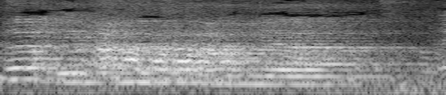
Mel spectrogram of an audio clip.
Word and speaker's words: metanoia: who taught me that the word is actually metanoia. So, fun fact, we've all been saying it wrong, it's metanoia, and now we know.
